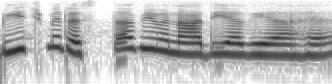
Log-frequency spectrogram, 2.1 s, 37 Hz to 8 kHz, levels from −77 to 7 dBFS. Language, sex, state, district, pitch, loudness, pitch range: Hindi, female, Uttar Pradesh, Jalaun, 260 Hz, -15 LUFS, 245-330 Hz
